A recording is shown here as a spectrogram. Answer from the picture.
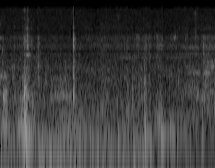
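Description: A vehicle's engine running with a steady low rumble, with several sharp knocks and clunks over it, the loudest about a quarter second in.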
